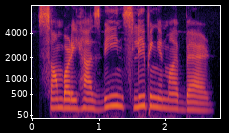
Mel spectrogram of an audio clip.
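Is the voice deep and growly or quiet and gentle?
deep growly. It is said in a deep, growly voice.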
